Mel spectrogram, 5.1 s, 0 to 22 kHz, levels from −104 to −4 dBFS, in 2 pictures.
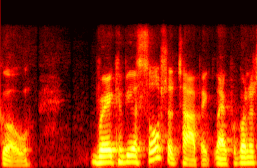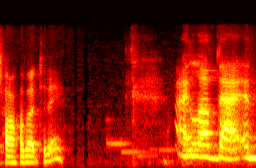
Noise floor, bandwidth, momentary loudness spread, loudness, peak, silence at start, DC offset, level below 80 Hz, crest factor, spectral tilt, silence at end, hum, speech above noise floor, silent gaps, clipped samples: -50 dBFS; 11 kHz; 14 LU; -22 LUFS; -4 dBFS; 0 s; under 0.1%; -66 dBFS; 18 dB; -6.5 dB/octave; 0 s; none; 29 dB; none; under 0.1%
